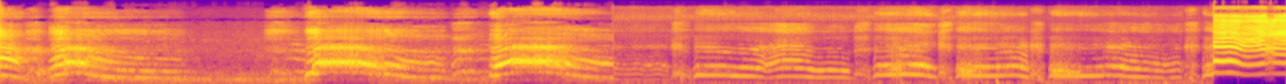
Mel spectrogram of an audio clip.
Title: The cat grew weary of the child’s crying 🙀🤣#cat #funny #funnyvideos #baby #kids #funnyanimal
